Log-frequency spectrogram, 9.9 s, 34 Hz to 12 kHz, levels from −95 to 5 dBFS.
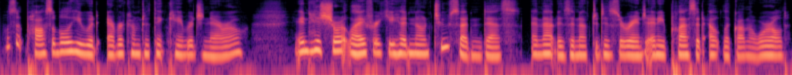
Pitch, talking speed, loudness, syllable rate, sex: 180 Hz, 200 wpm, -19 LUFS, 5.4 syllables/s, female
